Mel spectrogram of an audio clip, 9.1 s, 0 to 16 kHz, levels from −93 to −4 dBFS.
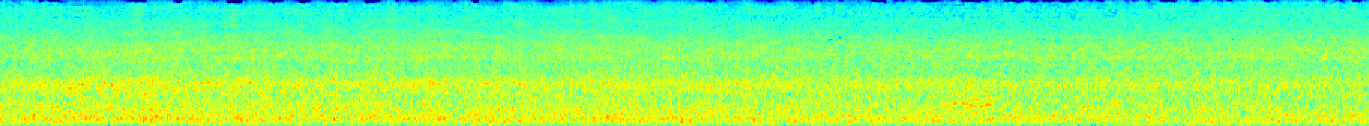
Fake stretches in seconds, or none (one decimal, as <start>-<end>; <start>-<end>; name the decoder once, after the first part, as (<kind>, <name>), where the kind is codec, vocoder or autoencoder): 0.6-5.4 (codec, DAC)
